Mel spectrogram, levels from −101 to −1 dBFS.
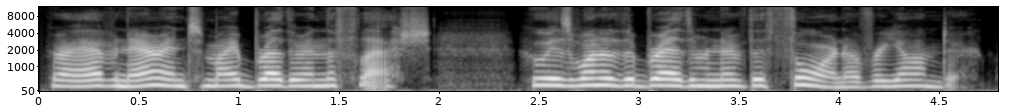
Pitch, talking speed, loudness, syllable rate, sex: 235 Hz, 275 wpm, -16 LUFS, 6.8 syllables/s, female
